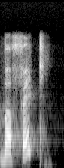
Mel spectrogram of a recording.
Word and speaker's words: buffet: Third one, B-U-F-F-E-T. It is not buffet, but it is buffet. Buffet. Fourth word, D-I-A-R-Y.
